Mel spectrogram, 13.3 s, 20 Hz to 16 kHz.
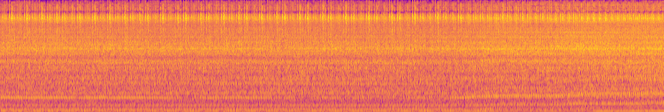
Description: mileage - 65,600 miles, oil change 1 month ago / 300miles ago, engine ticking noise developed cold, less noisy at warm but still present.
